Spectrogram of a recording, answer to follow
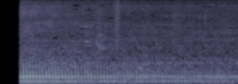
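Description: A small motorbike engine running steadily at an even, low pitch.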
